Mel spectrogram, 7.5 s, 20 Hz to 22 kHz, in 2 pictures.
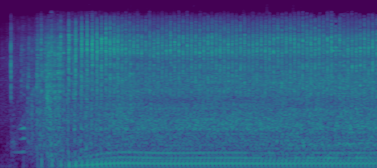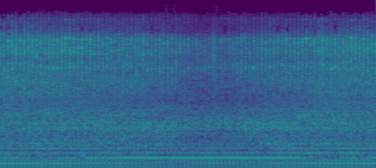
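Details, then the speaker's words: Toro GTS 140cc mower that would not start after sitting over the winter, now after a carburetor clean-out: it starts within a second and settles into an even, steady drone with no stumbling or surging. "Let's see if that carb clean out actually fixed it. All right, let's see. Guaranteed to start, huh? There we go."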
